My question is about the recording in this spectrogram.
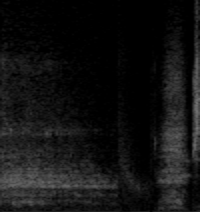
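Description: A woman's faint, slow out-breath fading away: the long exhale of an anti-stress breathing exercise. It is followed by a moment of dead silence and a short intake of breath near the end.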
